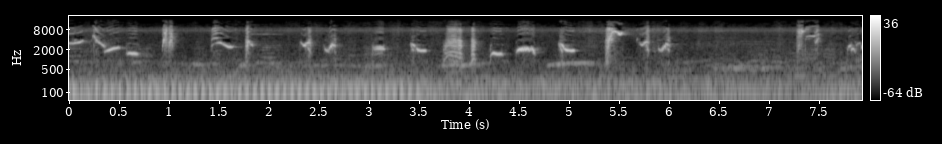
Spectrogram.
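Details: Greater green leafbird (cucak ijo) song of loud, separated notes, about two per second: slurred whistles, harsh bursts and brief chips, irregularly spaced, with a low hum early on.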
